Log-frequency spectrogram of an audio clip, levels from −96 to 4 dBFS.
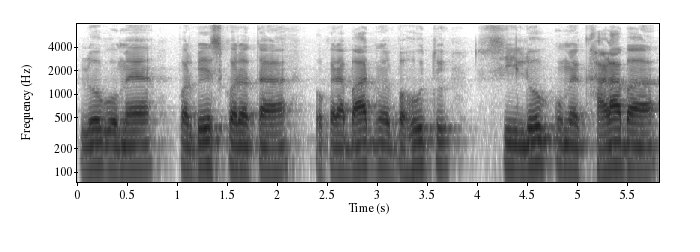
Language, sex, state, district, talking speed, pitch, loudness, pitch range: Bhojpuri, male, Bihar, Muzaffarpur, 145 wpm, 115 Hz, -17 LUFS, 110-120 Hz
